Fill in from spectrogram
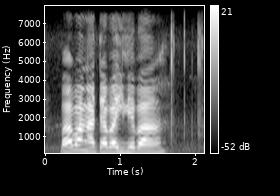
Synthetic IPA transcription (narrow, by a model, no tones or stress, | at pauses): babaŋatʼabaileba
